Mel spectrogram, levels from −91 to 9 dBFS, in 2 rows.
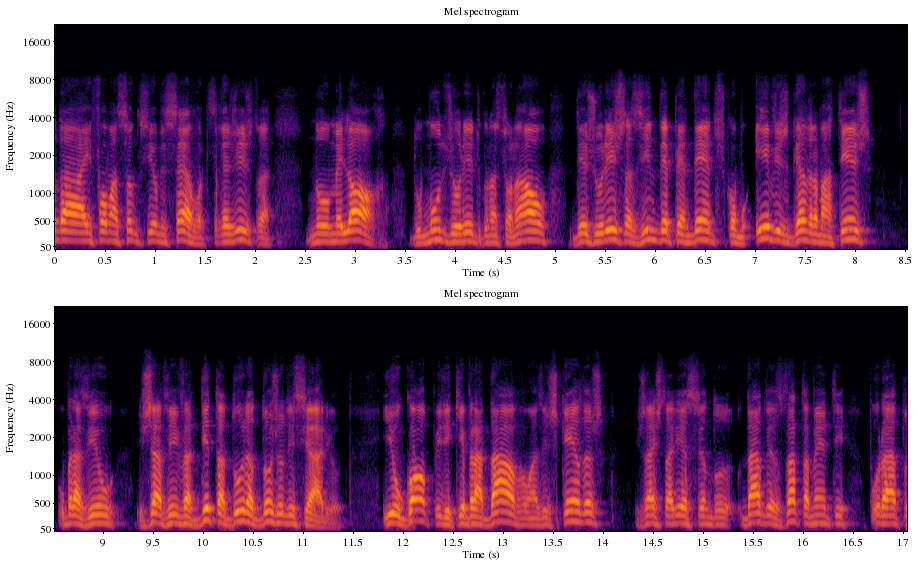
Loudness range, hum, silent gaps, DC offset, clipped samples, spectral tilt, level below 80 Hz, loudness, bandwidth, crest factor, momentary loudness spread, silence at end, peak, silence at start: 3 LU; none; none; under 0.1%; under 0.1%; -6.5 dB/octave; -64 dBFS; -22 LUFS; 8.6 kHz; 16 dB; 11 LU; 0 s; -6 dBFS; 0 s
